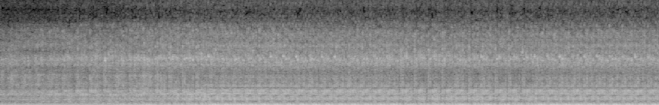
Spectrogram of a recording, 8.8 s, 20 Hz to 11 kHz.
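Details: Ford 6.0 Powerstroke diesel at idle, no trouble codes: uneven loping knock about three beats a second that never smooths out; rough idle, cause unknown.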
